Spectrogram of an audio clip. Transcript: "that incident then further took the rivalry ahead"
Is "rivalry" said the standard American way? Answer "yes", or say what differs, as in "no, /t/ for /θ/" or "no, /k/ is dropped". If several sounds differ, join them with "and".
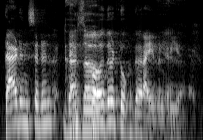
yes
